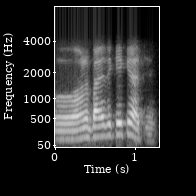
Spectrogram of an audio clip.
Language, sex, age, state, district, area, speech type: Bengali, male, 18-30, West Bengal, Howrah, urban, conversation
